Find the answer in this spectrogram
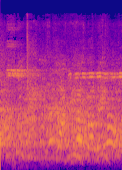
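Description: Basketball bouncing on a gym floor amid players' and spectators' voices, with the echo of a large gymnasium. A single sharp knock comes about half a second in.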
